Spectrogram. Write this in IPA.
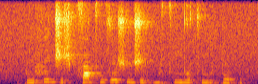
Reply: pifid͡ʒɪʃ t͡sat͡s nzyʃnd͡ʒypbit͡s ndut͡smbɪ pɪp

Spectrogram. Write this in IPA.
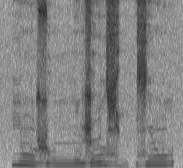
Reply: jũl ʐunːĩʐɘlʑi | zʲũl

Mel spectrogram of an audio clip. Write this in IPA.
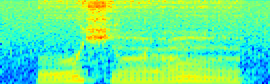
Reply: o˩˥çõ˩lˠõ˥˩

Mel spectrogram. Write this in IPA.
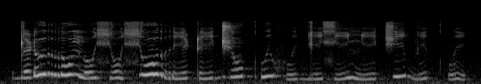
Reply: də˩˧ɽɯ˦˥ ro˦˥no˩˧ɕo˩˧˩ ɕo˦˥ ri˩˧ʈi˩˧ d͡ʒo˦˥kʷʼi˦˥xʷi˩˧ ɡi˩˧ɕi˩˥ɲi˩˧ t͡ʃi˦˥bi˩˥kʷʰi˩˧˩

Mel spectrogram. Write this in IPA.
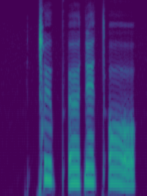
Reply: ǀʏ pʼœɗɛ tʼɔ

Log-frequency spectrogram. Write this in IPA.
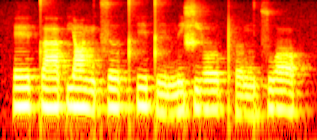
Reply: e˦ɪ̯t̪ä˦pjɑ˥˨ŋt͡sɹ̩˥˨ t̪ʰi˥˨t̪i˩n̪i˦ ɕjo˦ʊ̯ pʰɤ˨˩ŋt͡swɔ˥˨

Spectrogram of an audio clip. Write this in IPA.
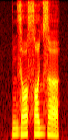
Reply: nzɨ sˤɛʎza

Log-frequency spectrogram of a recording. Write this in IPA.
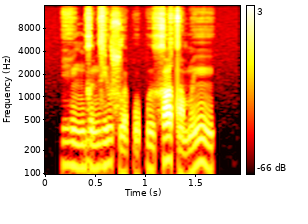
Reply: ɦĩ˦˨ŋɡɯ˦˨nzi˧˥˧sʷæ˨ pʊ˨pɯ˦˨ xɯ˧˥˧tˤə̃˨bĩ˧˥˧

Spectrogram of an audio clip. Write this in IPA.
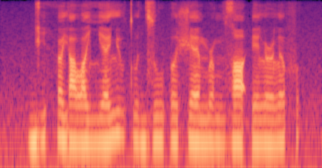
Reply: ɡihœjalˠe ʎɛlʲutʷi d͡zuʔɤ ʃɛmə˞m zˤeʔelə˞ləf

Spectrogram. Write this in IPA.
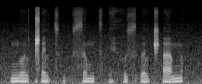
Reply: ŋolǁɛlt͡sʼṳp sɤmt͡sʼɛ̤hus ʔɤlt͡ʃʼam

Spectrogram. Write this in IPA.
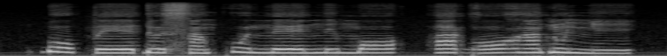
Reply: ɓo˦˨peː˨ɗɨ˨ sã˨kʷɨ˦˨ neː˧ni˧mɔ˦ | a˧ɡɔ˨˦ ɣã˦ɗũ˧ɲi˨

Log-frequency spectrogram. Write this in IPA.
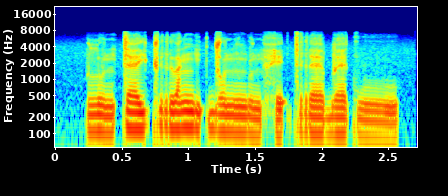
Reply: lu˩˦ntɛː˦˥jkrɯ˦˥a̯ ŋi˦˥ʔdo˧nŋu˨˩n he˨˩ʔ trɛː˧bɛː˧kwuː˨˩

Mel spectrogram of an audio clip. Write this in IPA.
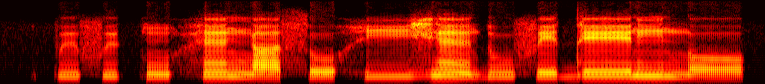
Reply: pɨ˧fɨ˧kũ˨ hɛ̃˦ŋa˨so˨ hiː˧ ɣɛ̃˦˨ɗu˧fe˧ deː˦ɾĩ˦ nɔ˨

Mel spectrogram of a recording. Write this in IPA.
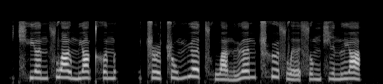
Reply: t͡ɕʰjɛ˨˦n swa˥˨ɪ̯mjä˥˨kʰə˦n | ʈ͡ʂɻ̩˨˦ʈ͡ʂu˨˦mɥɛ˥˨t͡sʰwa̰˨˩n lɥɛ˦nʈ͡ʂʰɻ̩˥˨ swḛ˨˩ɪ̯sʊ˨˦ŋɕi˨˦nljä˥˨

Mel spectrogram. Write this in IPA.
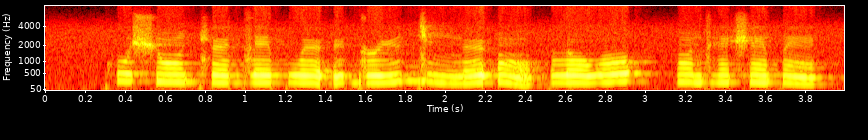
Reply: kʷʰɯʃũcʰø dlepwøʔy ɡɹyɟi ŋøʔũ | lowo | ũdʱẽʃẽpẽ

